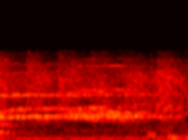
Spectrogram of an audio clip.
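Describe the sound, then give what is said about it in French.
A large audience at a church service cheers and shouts together in a dense, steady roar that fills the whole stretch, loud, with no single voice standing out. “Plus l'acclamation, s'il vous plaît.”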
